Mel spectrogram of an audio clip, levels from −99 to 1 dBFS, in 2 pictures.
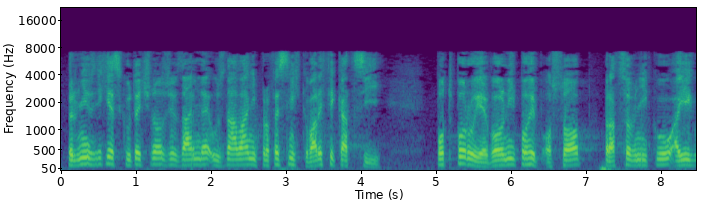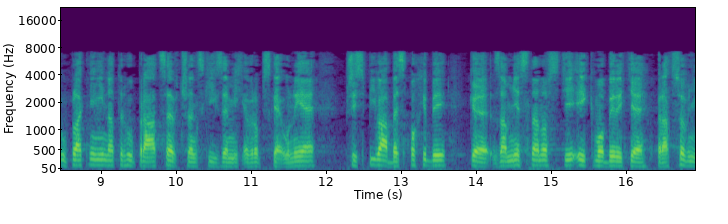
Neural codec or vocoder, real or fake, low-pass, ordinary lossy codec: vocoder, 44.1 kHz, 128 mel bands every 256 samples, BigVGAN v2; fake; 7.2 kHz; MP3, 64 kbps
